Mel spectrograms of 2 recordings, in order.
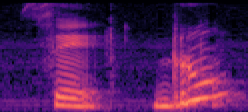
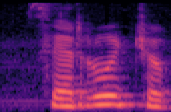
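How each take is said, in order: First: "Serrucho" broken slowly into syllables, RU punched louder; slow teacherly split of "Serrucho", weight on the middle syllable; stress on RU. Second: Said in the usual way. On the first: Shown as a demonstration. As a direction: say "Serrucho" as se... RU... cho, leaning hard on RU. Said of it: "Su mayor fuerza de voz está en la penúltima". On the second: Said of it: "Su mayor fuerza de voz".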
